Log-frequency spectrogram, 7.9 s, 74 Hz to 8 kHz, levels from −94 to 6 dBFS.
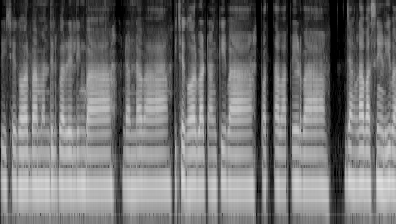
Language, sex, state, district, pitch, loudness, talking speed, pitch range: Bhojpuri, female, Uttar Pradesh, Deoria, 170 Hz, -19 LUFS, 165 wpm, 165-175 Hz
